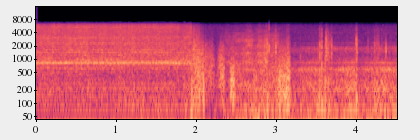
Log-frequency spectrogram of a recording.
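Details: 1999 Saab 9-5 2.0 L turbo B205E 150 hp, running: thin steady whine over the engine, suspected from the oil pump; also oil pressure drops when hot; source unconfirmed.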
